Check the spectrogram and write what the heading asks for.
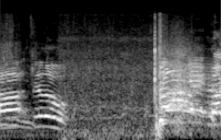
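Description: A bamboo carbide cannon (meriam karbit) fires once about one and a half seconds in: a single sharp boom with a short ringing tail, set off by a flame touched to its ignition hole.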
